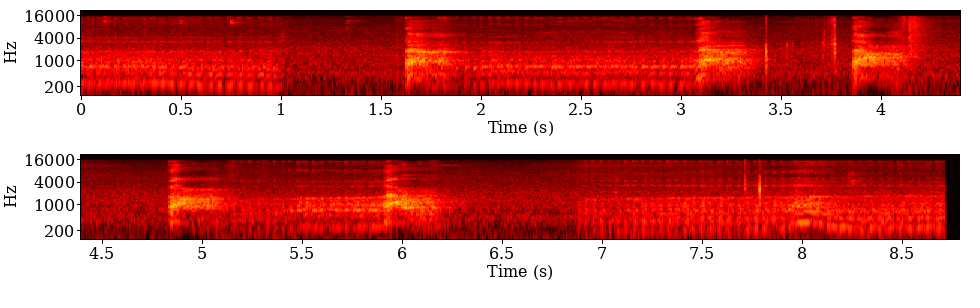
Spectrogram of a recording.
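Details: A Chihuahua playing hard, with a steady rumbling growl broken by sharp, noisy barks roughly once a second. A second dog nearby stays oblivious. The growl drops away briefly, then resumes near the end.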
